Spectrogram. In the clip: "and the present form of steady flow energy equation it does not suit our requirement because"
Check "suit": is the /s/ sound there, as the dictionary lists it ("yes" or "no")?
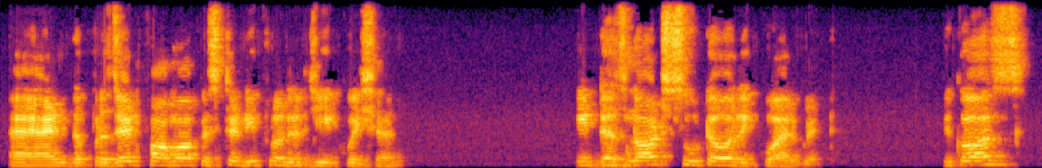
yes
